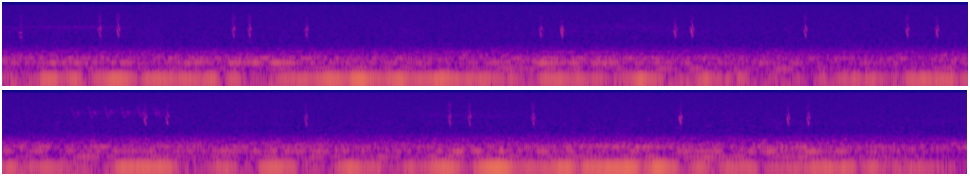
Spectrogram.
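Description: Short, high-pitched flight calls of a wild female bird come in quick pairs and clusters, repeated at irregular intervals over a steady low rumbling hum. No one speaks.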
